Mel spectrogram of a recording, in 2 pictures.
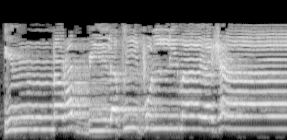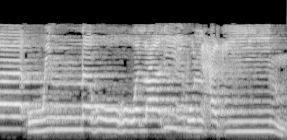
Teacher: قالون بقصر المنفصل وسكون ميم الجمع وفتح ياء الإضافة وتسهيل الهمز الثانية.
